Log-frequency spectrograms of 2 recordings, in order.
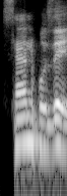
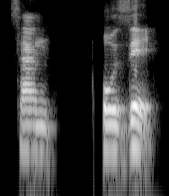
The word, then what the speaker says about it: San Jose: San Jose is, by the way, it's a Spanish name. San Jose. It should be pronounced San Jose.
